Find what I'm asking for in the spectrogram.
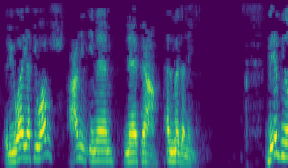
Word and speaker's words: ورش: بفتح الواو وسكون الراء، ورش.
